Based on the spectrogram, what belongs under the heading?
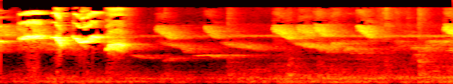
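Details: White-rumped shama singing in the morning to call other birds and train young birds: a loud one-second string of tumbling whistles, followed by softer, rapidly repeated higher notes.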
